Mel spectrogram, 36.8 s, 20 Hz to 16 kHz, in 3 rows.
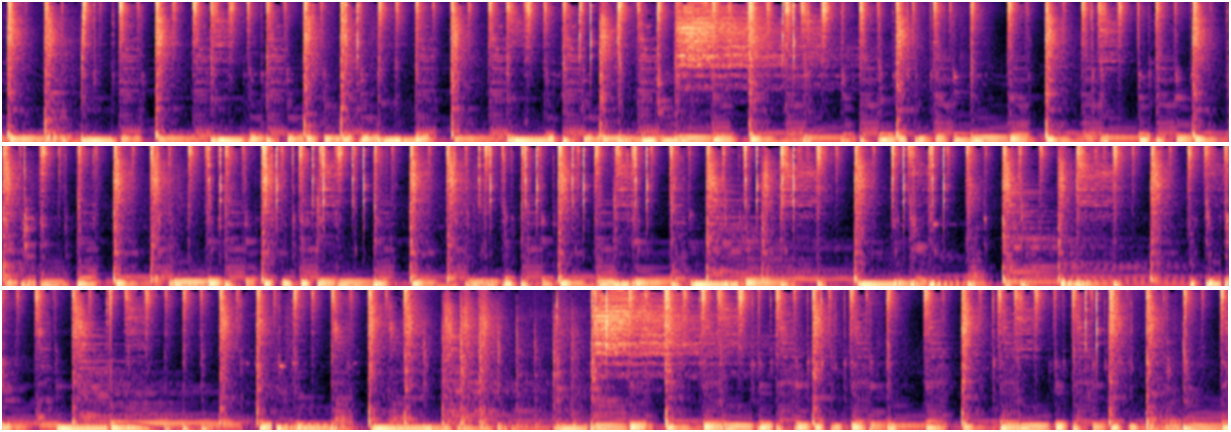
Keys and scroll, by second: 0.0-1.9 typing, 5.3 super+t, 11.0 Return, 23.9 super+g, 25.4 super+j, 26.6 super+e, 28.0 super+a, 29.2 super+j, 32.6 BackSpace.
